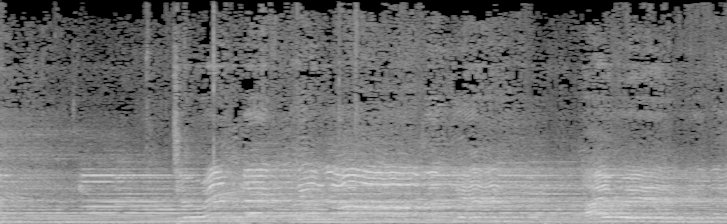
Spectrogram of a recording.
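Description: Live rock concert music in an arena: singing over sustained held chords, with new sung phrases coming in about two seconds in and again near the end.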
